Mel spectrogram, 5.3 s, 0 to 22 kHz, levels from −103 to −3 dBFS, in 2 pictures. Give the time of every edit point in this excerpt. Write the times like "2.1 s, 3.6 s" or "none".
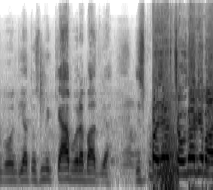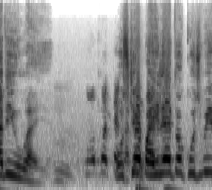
1.9 s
